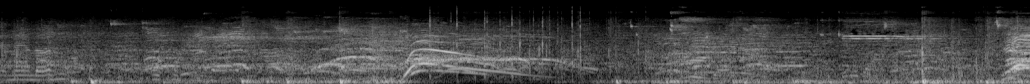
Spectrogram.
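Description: Indoor volleyball play in a large gym: girls' shouts and calls over general voices, with sharp knocks as the ball is hit. One loud cry about four seconds in falls in pitch.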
